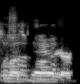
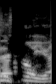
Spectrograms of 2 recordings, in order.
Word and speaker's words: Losawyer: It's Losawyer. It is Losawyer.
